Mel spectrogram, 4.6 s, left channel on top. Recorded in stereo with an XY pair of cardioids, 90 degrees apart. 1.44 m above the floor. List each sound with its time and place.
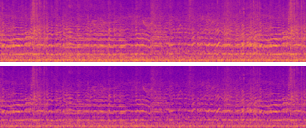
0.0 s an insect: 45° left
